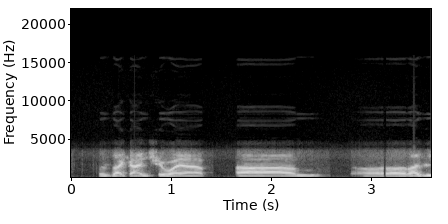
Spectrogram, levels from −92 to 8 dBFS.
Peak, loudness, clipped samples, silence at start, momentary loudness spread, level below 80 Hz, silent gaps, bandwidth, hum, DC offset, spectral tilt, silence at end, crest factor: -2 dBFS; -13 LUFS; under 0.1%; 0.3 s; 13 LU; -58 dBFS; none; 4.7 kHz; none; under 0.1%; -7 dB/octave; 0 s; 12 dB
